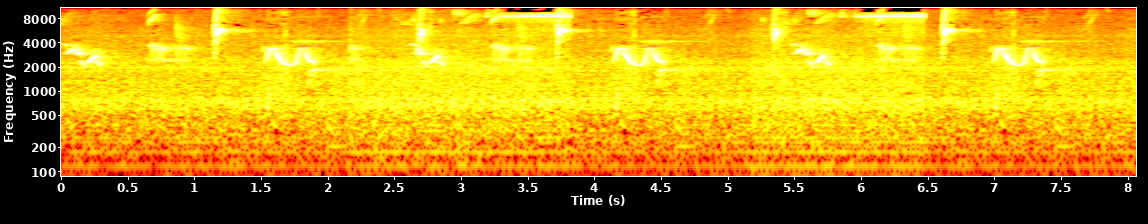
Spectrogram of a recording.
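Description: Birds calling over a steady hiss of ambient noise. The same few short chirps and a two-note whistled call recur in the same order every few seconds.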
